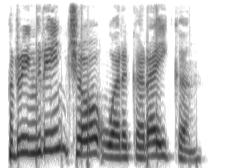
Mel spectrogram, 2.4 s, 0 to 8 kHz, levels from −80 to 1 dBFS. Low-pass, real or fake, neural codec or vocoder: 7.2 kHz; fake; vocoder, 44.1 kHz, 80 mel bands, Vocos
